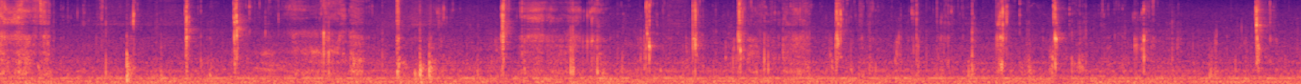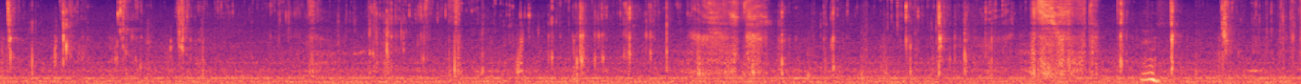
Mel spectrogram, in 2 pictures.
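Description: Close-miked mukbang eating: biting and chewing chicken curry pieces eaten by hand, with many sharp wet clicks and crunches. A steady low hum runs underneath.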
